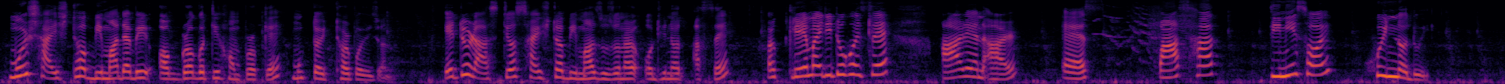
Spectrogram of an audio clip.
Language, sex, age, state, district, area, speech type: Assamese, female, 18-30, Assam, Golaghat, rural, read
